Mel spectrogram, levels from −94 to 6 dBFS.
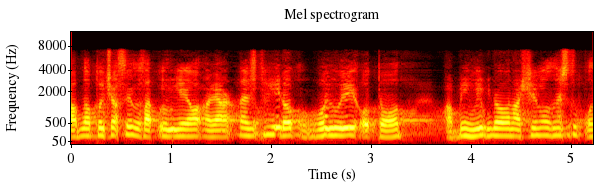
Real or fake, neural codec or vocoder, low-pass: fake; codec, 16 kHz, 0.5 kbps, FreqCodec, larger model; 7.2 kHz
